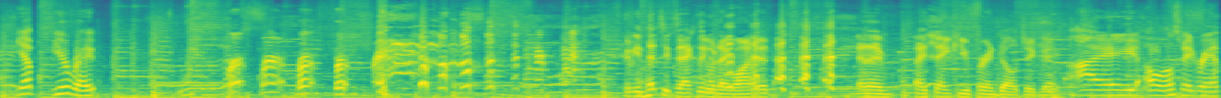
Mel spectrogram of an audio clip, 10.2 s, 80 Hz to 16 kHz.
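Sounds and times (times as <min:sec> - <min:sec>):
speech: 0:00.2 - 0:01.0, 0:01.6 - 0:03.4, 0:05.2 - 0:10.1
cartoon duck quacks imitated by musical instruments: 0:01.8 - 0:03.3
laughter: 0:02.0 - 0:08.9.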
